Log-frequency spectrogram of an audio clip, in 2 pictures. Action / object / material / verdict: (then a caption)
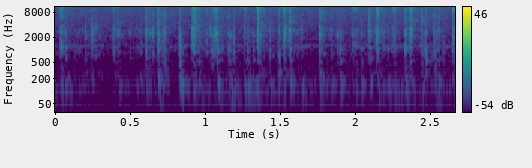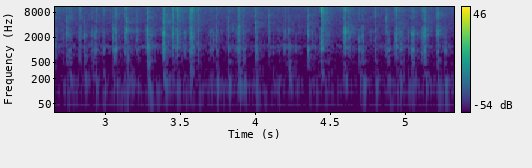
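tap / aluminum keyboard with silicone key cover / aluminum, silicone / none. Fast fingertip typing, with red-painted nails, on a slim backlit aluminum keyboard whose keys are covered by a red silicone skin. The result is a steady, dense stream of short, soft, slightly muffled key taps with a low thump under a brighter click. There are no voices.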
